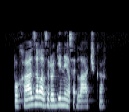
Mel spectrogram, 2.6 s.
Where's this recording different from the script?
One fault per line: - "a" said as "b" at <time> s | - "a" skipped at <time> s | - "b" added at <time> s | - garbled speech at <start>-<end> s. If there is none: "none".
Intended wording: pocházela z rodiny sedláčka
none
